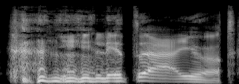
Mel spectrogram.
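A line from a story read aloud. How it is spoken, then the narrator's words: Growling. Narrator (Russian): рычало оно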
